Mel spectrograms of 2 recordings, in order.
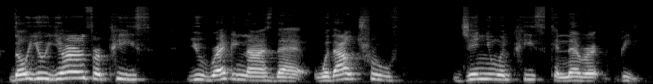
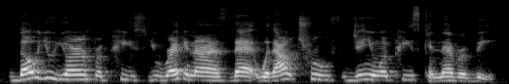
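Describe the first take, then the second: First: It is read at a slower pace. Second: It is read at a normal pace.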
